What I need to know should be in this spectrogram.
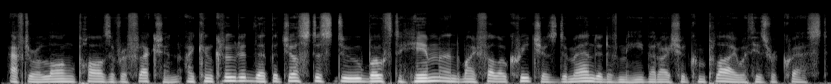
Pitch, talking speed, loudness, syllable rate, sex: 125 Hz, 210 wpm, -18 LUFS, 5.5 syllables/s, male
